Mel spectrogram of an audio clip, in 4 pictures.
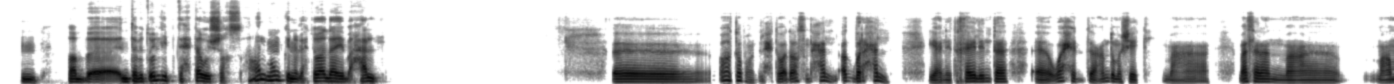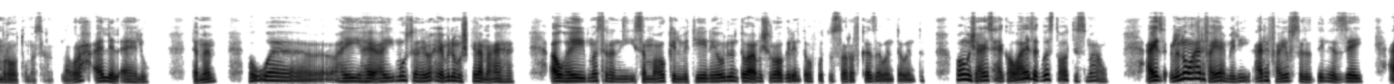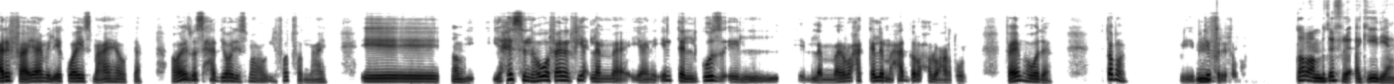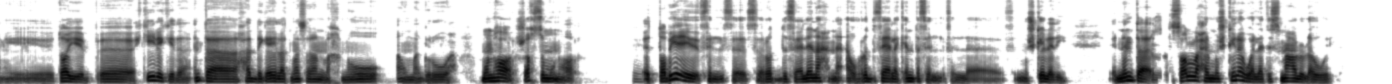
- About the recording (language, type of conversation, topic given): Arabic, podcast, إزاي تعرف الفرق بين اللي طالب نصيحة واللي عايزك بس تسمع له؟
- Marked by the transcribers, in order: tapping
